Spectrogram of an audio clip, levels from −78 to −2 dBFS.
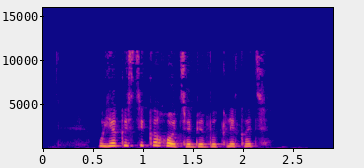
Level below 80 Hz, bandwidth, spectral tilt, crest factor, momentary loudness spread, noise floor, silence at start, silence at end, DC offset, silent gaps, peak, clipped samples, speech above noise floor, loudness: -74 dBFS; 11.5 kHz; -4 dB/octave; 20 dB; 12 LU; -69 dBFS; 0.55 s; 0.7 s; under 0.1%; none; -8 dBFS; under 0.1%; 44 dB; -26 LUFS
